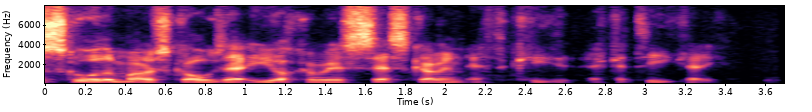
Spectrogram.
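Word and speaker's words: Gyökeres: You is a silent g is yarez. So you know tell that to the Londoners. They call them glock. Glockarez.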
